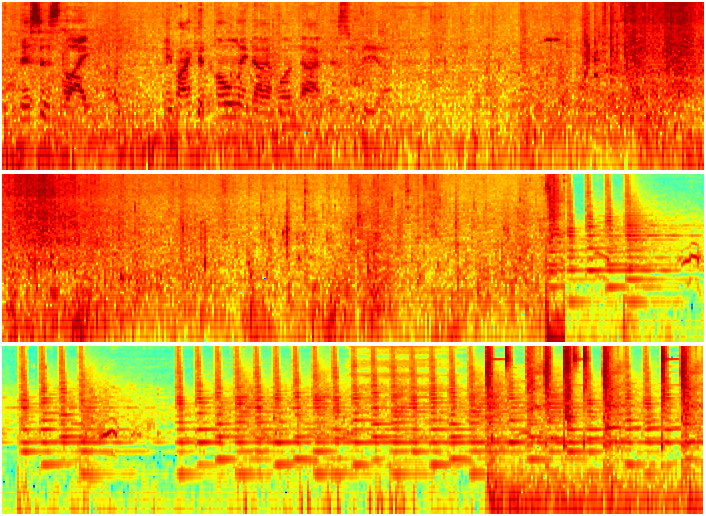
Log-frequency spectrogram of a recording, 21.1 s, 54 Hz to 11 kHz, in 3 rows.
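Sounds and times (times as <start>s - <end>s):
wind buffeting microphone: 0.0s - 13.4s
water along boat hull: 0.0s - 18.7s
background music with held notes: 0.2s - 6.2s, 12.5s - 21.0s.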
